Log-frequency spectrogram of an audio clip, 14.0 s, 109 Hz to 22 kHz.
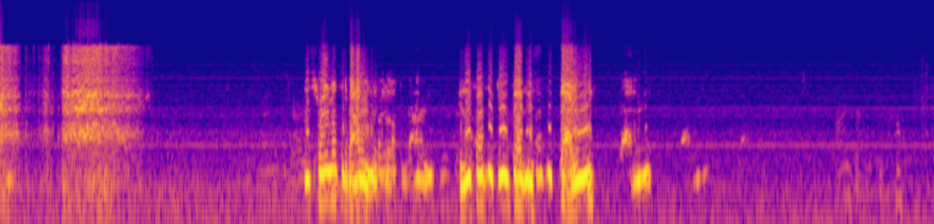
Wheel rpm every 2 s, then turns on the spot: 110, 10, 0, 0, 0, 0, 0.
none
